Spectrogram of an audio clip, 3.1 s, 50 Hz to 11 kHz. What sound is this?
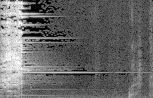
Sword Slice 23
Twenty-third recording of sword in large enclosed space slicing through body or against another metal weapon.
foley, slash, slice, sword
